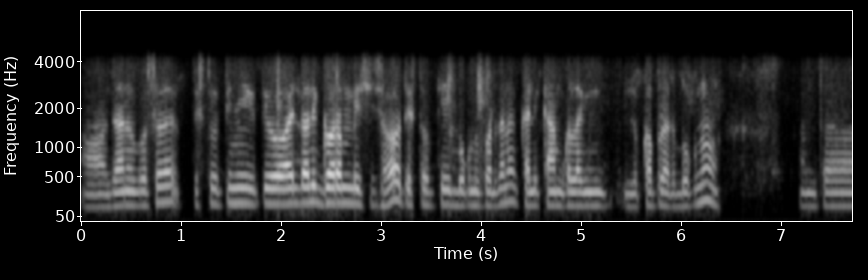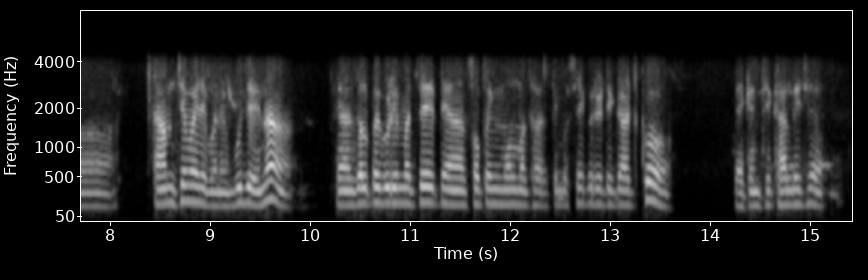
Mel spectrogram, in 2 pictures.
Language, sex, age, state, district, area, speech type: Nepali, male, 18-30, West Bengal, Alipurduar, rural, conversation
